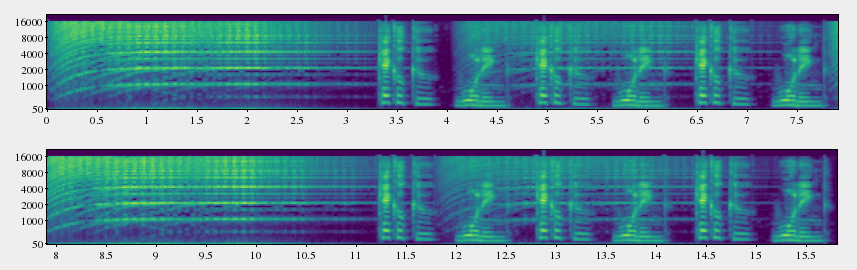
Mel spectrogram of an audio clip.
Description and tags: Air-raid klaxon with Japanese (Keikoku) and English warning.
SofT Hear the Quality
